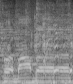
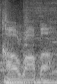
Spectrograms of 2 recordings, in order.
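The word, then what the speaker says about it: Carrabba's: Chom it up pretty good you know Kaba kababa Kura it's a really easy name to pronounce it's karaba come to kabas for dinner enjoy chicken marsala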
